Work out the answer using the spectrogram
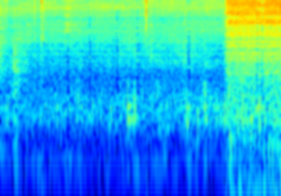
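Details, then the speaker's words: Small wood-fired pottery kiln firebox: a steady high hiss with small crackles as water boils off wet firewood, stalling the temperature rise; burning drier wood such as old pallet boards and oak fixes it. "You can hear that water boiling off. The solution is to burn drier wood."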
